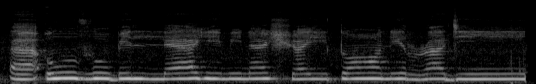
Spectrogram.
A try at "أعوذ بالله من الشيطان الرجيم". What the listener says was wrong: So أعوذ, the عين is taking the hamza sound. It's not عي, it's not أعوذ. It's أعوذ. أعوذ بالله من الشيطان الرجيم. And not رجيم. رجيم. رجيم. رجيم.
